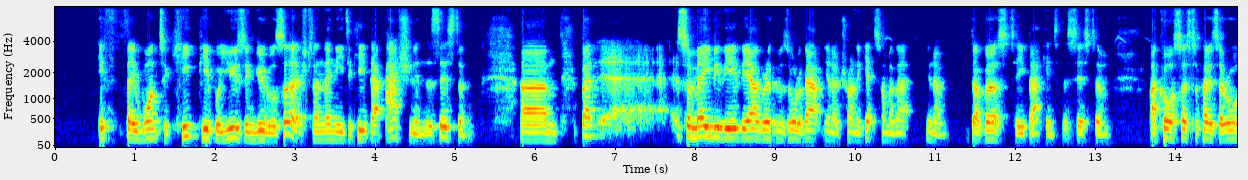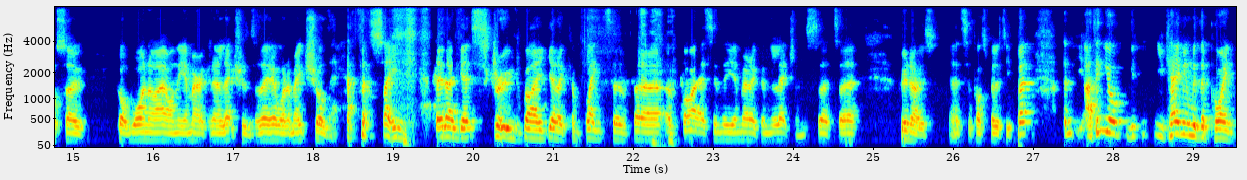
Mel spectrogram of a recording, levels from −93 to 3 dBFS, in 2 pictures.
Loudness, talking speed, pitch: -24 LUFS, 205 wpm, 165 Hz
